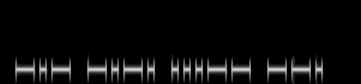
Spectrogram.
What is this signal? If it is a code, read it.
Morse code, heard as a keyed tone, about 19 wpm, 700 Hz. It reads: KC3G
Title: USA Call Signs - 4 Characters - Repeated 3x - 20wpm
